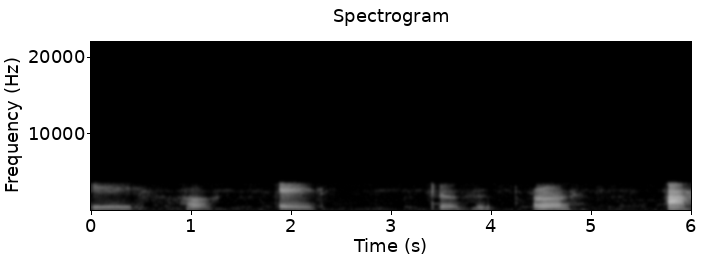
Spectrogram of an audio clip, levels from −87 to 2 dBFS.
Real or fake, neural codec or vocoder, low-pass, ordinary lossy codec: fake; codec, 16 kHz, 8 kbps, FunCodec, trained on Chinese and English, 25 frames a second; 3.6 kHz; none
